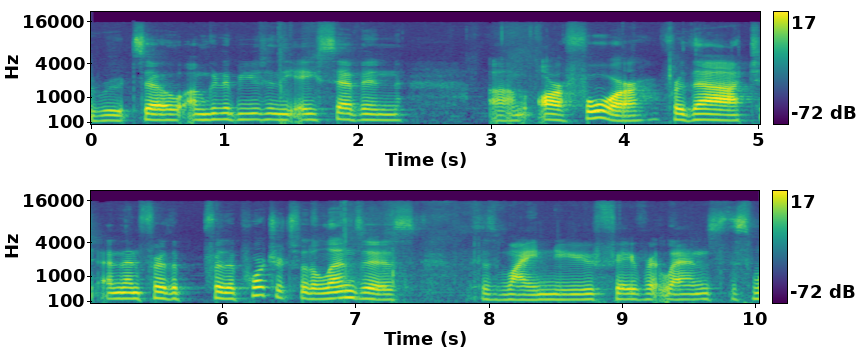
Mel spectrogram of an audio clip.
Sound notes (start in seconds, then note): none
